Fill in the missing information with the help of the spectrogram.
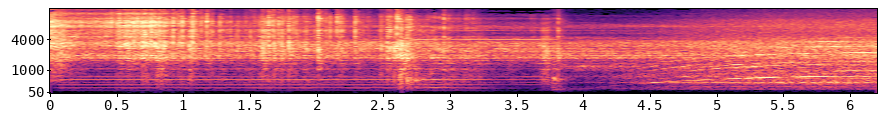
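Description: TIG welding arc burning with the polarity reversed, torch on positive and ground on negative. The arc crackles throughout, a buzzing hum runs through the middle, and a rising whine comes in over the last couple of seconds. The arc is not welding properly: it spits spatter and balls the tungsten.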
